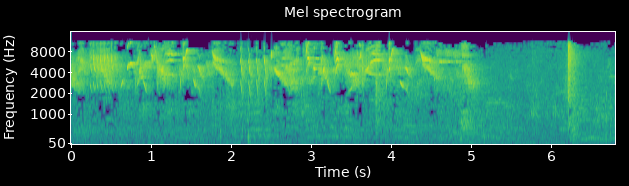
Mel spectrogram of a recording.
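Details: European goldfinch twittering rapidly in busy, scratchy high notes that fade out near the end, followed by one sharp click.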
